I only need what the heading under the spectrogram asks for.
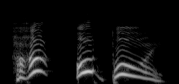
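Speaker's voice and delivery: sing-song voice going way up in pitch. Reading super chats, starting with the classic Mickey Mouse voice. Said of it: "I always got to start with the classic Mickey Mouse, like".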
